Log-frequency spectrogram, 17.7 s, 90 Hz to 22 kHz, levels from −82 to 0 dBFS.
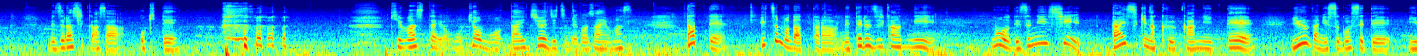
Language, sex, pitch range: Japanese, female, 180-255 Hz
